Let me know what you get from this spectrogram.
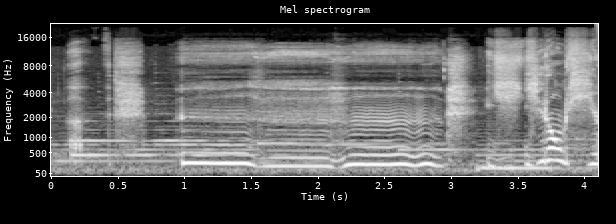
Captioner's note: Jae hums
